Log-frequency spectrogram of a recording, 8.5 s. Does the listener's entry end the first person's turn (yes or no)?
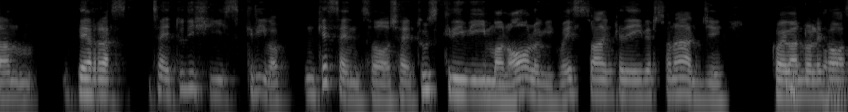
yes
